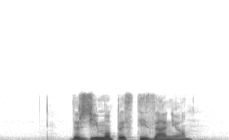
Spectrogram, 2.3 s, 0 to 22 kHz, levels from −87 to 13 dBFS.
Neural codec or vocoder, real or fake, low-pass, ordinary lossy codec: none; real; 7.2 kHz; Opus, 64 kbps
